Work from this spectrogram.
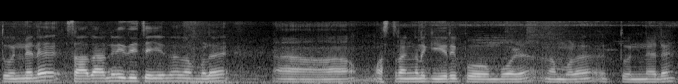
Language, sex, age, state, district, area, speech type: Malayalam, male, 30-45, Kerala, Idukki, rural, spontaneous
